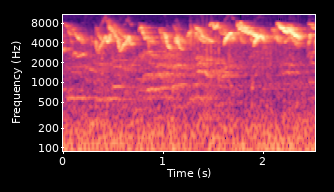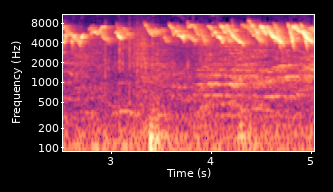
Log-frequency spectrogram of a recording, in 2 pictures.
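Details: A young captive white-eye from Moga, Pemalang, Central Java, still learning its song, pours out a fast, high twittering run of scratchy chirps and trills almost without a break, with faint background noise.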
